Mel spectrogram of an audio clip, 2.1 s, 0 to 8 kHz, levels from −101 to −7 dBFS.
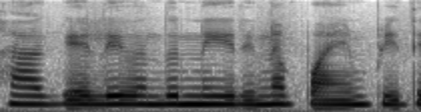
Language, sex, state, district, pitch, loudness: Kannada, female, Karnataka, Bidar, 220 Hz, -12 LUFS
